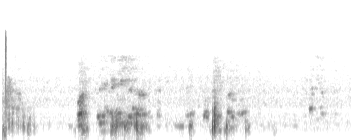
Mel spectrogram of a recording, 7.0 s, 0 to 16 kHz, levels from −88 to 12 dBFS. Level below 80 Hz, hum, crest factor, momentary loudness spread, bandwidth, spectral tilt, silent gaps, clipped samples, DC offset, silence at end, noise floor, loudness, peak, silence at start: -76 dBFS; none; 38 dB; 20 LU; 4.8 kHz; -3.5 dB/octave; none; under 0.1%; under 0.1%; 0.55 s; -74 dBFS; -37 LUFS; -2 dBFS; 0.05 s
